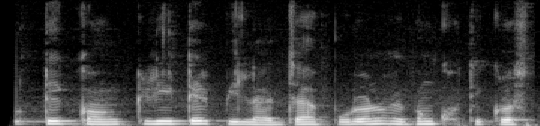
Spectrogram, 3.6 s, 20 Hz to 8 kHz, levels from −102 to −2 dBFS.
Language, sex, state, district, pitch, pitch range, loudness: Bengali, male, West Bengal, Alipurduar, 155 Hz, 150-170 Hz, -16 LUFS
